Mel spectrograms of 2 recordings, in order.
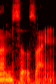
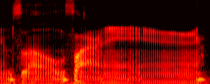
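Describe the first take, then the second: First: Said in the usual way. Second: Very low, slow, soft sorry; sorry stretched into a low moan; drawn-out mock sorrow. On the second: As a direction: drag the sorry out low and quiet. Repeated apology, second one stretched.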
